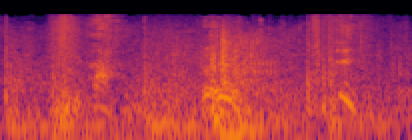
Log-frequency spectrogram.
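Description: A fiery blast bursts with a loud roar.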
